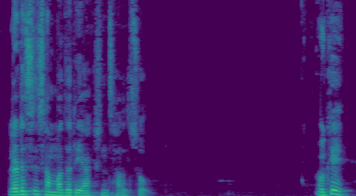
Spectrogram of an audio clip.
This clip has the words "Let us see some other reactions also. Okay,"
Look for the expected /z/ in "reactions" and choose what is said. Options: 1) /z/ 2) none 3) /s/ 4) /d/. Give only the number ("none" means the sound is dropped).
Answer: 3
